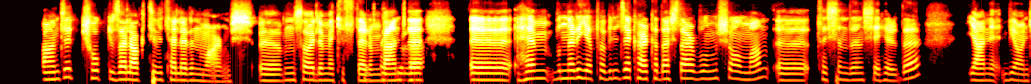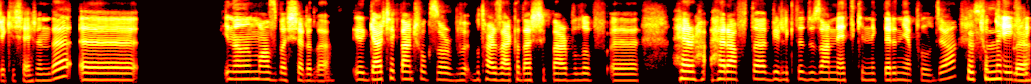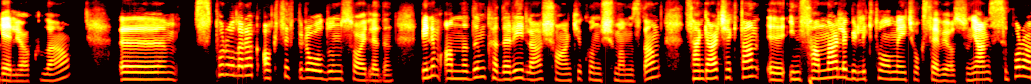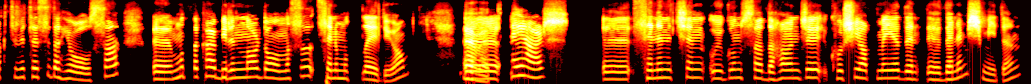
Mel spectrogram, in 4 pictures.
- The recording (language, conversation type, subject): Turkish, advice, Yeni bir yerde nasıl sosyal çevre kurabilir ve uyum sağlayabilirim?
- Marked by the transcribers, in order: other background noise; tapping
